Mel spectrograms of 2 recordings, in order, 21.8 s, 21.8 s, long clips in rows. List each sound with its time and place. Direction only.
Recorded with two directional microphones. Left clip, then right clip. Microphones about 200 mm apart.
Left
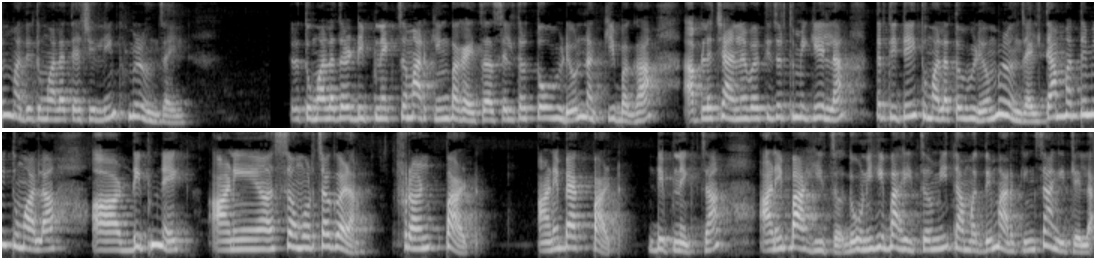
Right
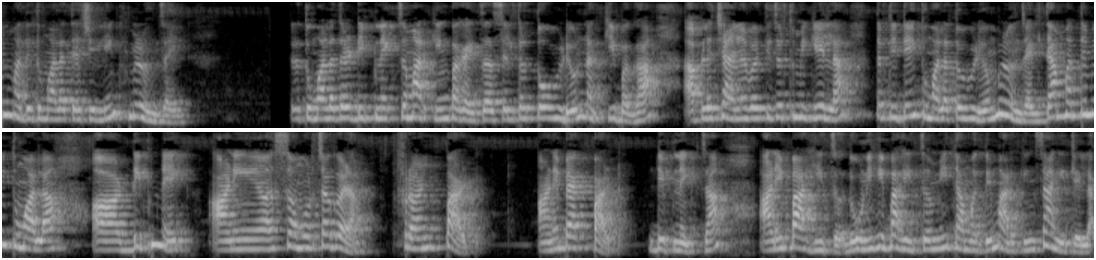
0.1 s speech: 45° left (ahead or behind)
2.9 s speech: 40° left (ahead or behind)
